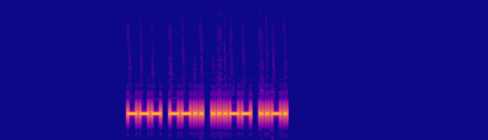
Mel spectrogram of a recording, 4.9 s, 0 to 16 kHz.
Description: Morse code, heard as a keyed tone, about 40 wpm, 700 Hz. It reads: OZ3F
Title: DXCC-100 Call Signs - 4 Characters - Repeated 3x - 40wpm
